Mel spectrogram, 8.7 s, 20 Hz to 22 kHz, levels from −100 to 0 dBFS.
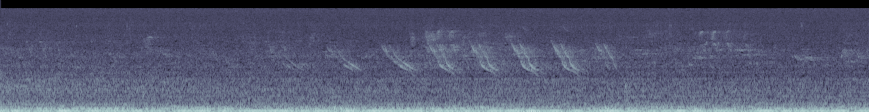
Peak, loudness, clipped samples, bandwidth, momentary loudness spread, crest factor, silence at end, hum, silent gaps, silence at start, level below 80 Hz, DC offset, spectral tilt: -10 dBFS; -29 LUFS; under 0.1%; 16 kHz; 2 LU; 14 dB; 0 s; none; none; 0 s; -28 dBFS; 4%; -5.5 dB/octave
